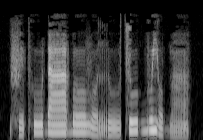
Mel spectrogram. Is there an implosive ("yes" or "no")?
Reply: yes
